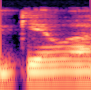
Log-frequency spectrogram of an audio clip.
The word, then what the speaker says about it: Gila: And to the listeners, if you are going to Google Gila, it's not spelt with a H. It's spelt with a G. – That's true. – So be careful. What is it? G-A-I-A or something like that? – No, it's G-I-L-A, Gila. – G-I-L-A, it's spelled like Gila.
